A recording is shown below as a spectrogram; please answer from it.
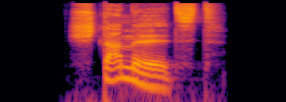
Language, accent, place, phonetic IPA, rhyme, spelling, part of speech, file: German, Germany, Berlin, [ˈʃtaml̩st], -aml̩st, stammelst, verb, De-stammelst.ogg
- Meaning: second-person singular present of stammeln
